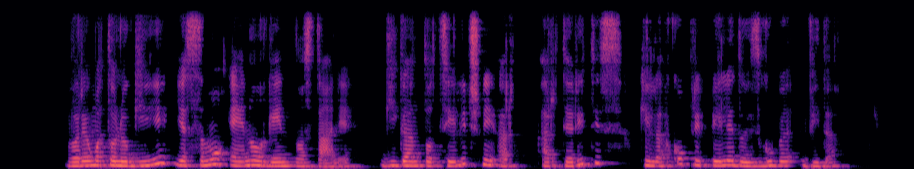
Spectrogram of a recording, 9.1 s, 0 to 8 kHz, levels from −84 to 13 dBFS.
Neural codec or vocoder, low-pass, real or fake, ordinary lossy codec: none; 7.2 kHz; real; none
